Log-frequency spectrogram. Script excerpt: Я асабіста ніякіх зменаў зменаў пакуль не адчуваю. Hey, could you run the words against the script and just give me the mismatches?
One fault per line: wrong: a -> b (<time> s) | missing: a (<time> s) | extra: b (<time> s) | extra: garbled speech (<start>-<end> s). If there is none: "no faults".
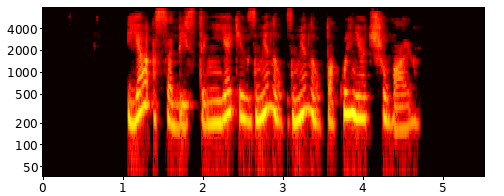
no faults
